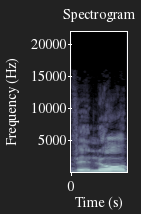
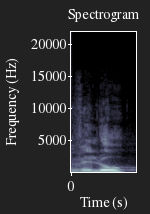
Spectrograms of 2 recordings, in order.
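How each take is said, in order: First: The final o is pronounced with an open mouth. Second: The final o is pronounced with a closed mouth. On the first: The speaker calls it wrong. "on ne dit pas un vélo" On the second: The speaker calls it right. "mais un vélo"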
